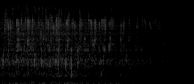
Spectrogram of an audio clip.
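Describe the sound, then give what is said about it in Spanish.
Food sizzles and crackles steadily in a hot pan as a meal is prepared, a dense hiss with fine popping that runs for a couple of seconds and then cuts off abruptly. “Preparo la comida con mi madre.”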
